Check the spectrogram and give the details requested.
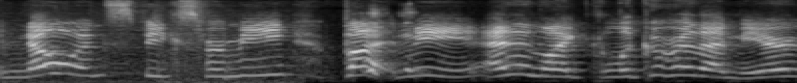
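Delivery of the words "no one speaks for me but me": normal talking voice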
